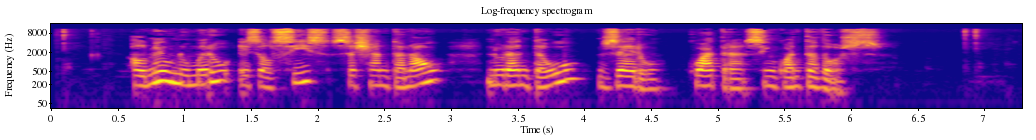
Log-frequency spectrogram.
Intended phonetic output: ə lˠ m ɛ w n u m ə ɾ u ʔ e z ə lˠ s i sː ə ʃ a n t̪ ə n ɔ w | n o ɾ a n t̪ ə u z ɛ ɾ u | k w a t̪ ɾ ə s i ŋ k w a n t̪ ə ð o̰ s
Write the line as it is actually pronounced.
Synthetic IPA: ə lˠ m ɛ w n u m ə ɾ u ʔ e z ə lˠ s i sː ə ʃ a n t̪ ə n ɔ w | n u ɾ a n t̪ ə u z ɛ ɾ u | k w a t̪ ɾ ə s i ŋ k w a n t̪ ə ð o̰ s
